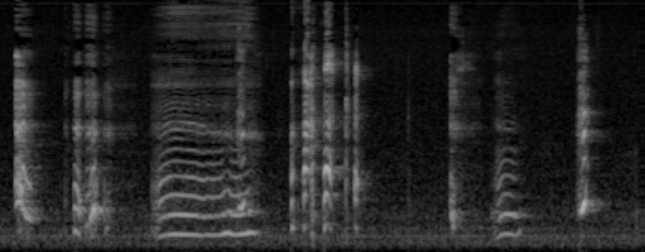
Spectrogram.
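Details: Young child hiccups with short, abrupt hiccup sounds mixed with high-pitched giggles and a drawn-out squeal.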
